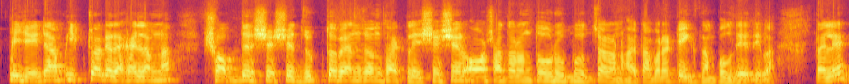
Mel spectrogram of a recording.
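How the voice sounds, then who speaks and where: Fast-talking young male tutor. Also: a little high, fairly even intonation, muffled recording. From Bangladesh. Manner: fast, chatty, addresses students as "bhai", many checks like "thik ache?". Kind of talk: online exam-prep lecture.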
